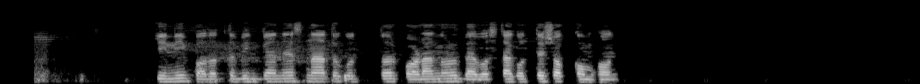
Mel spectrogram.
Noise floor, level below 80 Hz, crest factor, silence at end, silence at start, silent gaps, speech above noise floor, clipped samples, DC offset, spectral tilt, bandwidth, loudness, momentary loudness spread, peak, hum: -77 dBFS; -64 dBFS; 20 dB; 3.05 s; 0.35 s; none; 57 dB; under 0.1%; under 0.1%; -6 dB/octave; 7.8 kHz; -20 LUFS; 8 LU; -4 dBFS; none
